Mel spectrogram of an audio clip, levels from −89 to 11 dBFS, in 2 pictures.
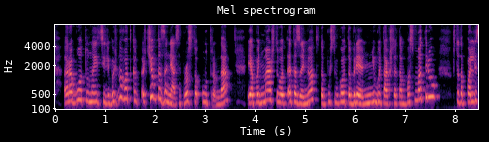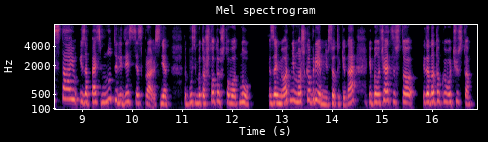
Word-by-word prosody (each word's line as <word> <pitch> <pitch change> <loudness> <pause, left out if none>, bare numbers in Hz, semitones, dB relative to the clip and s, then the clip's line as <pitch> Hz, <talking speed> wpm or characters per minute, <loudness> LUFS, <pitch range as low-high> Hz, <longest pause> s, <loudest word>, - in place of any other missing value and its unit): работу 290 +4 +1
найти, 270 -1 -1
либо 230 +3 -2
ещ - - -8
ну, 410 +1 -1
вот 360 0 -2
к 295 -5 -4
чем-то 380 +4 +1
заняться, 230 - -1
просто 260 +1 +1
утром, 245 -6 -6
да. 225 - +2 0.3
Я 245 -1 +6
понимаю, 255 +6 +3
что 325 -3 -8
вот 245 0 +3
это 270 -1 +3
займет, 245 +9 +1
допустим, 245 +2 -4
какое-то 270 0 +2
время. 230 -2 +5
Не 260 - -1
будет 270 -1 -2
так, 220 -1 +2
что 230 - -4
я 225 - -8
там 215 -1 -4
посмотрю, 345 - +2 0.3
что-то 275 -2 -3
полистаю 310 +6 +1
и 280 -5 -6
за 255 0 +2
5 260 0 +1
минут 315 +8 -4
или 240 -7 -2
10 260 +2 -3
я 240 - +1
справлюсь. 240 -1 -2
Нет, 220 -1 -1 0.3
допустим, 235 +2 -4
это 235 -1 +1
что-то, 280 +5 -2
что 265 -2 -3
вот, 220 -1 0
ну, 235 -5 0 0.3
займет 240 +4 +4
немножко 285 0 -1
времени 260 -12 0
всё-таки, 210 0 -2
да. 225 - 0 0.2
И 255 - -5
получается, 270 +4 +2
что, 260 +1 0 0.2
и 250 - -8
тогда 265 +1 +6
такое 275 -1 -4
вот 255 0 -2
чувство: 255 -7 -6
260 Hz, 205 wpm, -23 LUFS, 235-285 Hz, 0.3 s, Я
